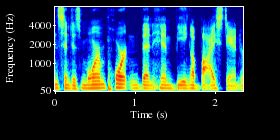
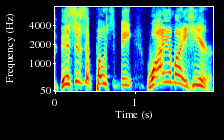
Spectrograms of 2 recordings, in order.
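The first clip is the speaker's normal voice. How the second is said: high, louder, bewildered rookie guard; flustered Liam; 11 semitones higher, 4 dB louder than usual. Retold or imitated. Rookie guard outdone by Stephanie, high flustered whine. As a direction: play him lost and overwhelmed. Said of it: "and he is like".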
